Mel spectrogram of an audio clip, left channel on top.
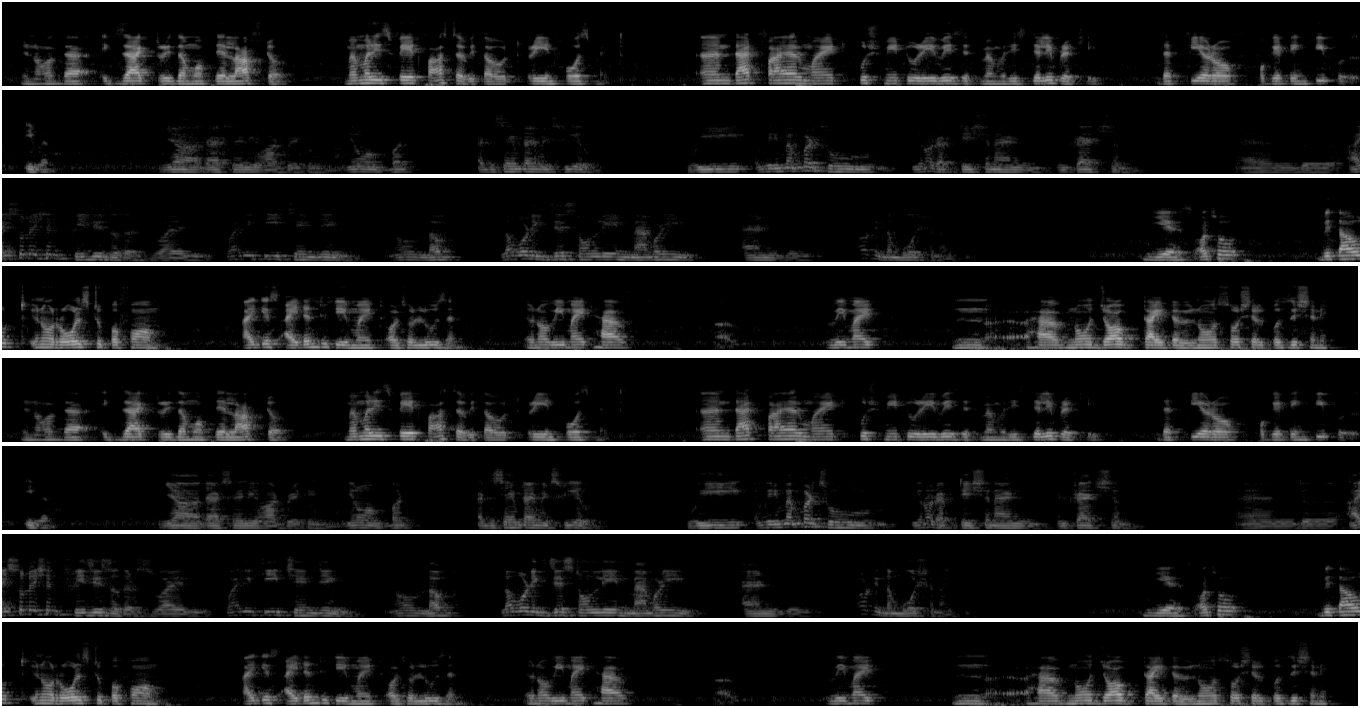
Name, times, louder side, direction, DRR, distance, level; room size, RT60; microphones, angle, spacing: voice 1, 0.2-2.9 3.4-5.9 7.0-11.0 11.6-14.1 38.6-39.6 40.3-42.4 43.1-45.3 46.0-47.0 47.9-48.1 49.0-49.5 50.2-54.0, left 3 dB, 25° left, 0.7 m, -34 dB
voice 2, 15.1-17.6 18.3-19.5 20.4-24.9 25.9-30.7 31.0-31.7 32.1-34.1 34.5-35.3 35.7-36.7, right 1 dB, 75° right, 4.9 m, -46 dB
15.5 x 13.0 x 4.7 m
head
